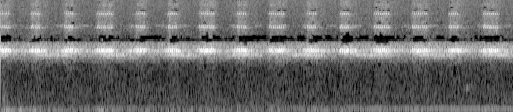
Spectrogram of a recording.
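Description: Crickets chirping as an inserted sound effect: one steady, regular chirp a little over twice a second.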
